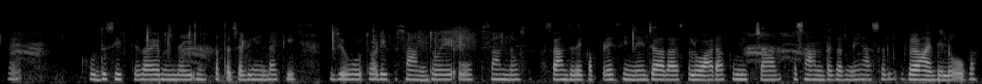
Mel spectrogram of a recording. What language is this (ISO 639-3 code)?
doi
